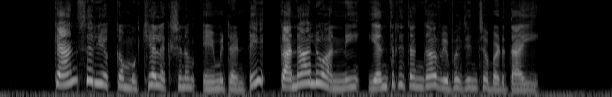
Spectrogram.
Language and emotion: Telugu, neutral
